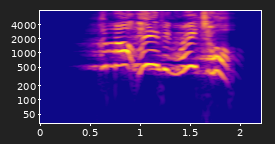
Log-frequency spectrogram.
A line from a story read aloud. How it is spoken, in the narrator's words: Cassie cried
